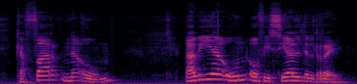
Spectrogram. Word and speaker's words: Cafarnaúm: el agua en vino en cafarnaún o también capernaúm pero esta versión prefiere esta otra pronunciación que en realidad es más cercana al original cafarnaúm había un oficial del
